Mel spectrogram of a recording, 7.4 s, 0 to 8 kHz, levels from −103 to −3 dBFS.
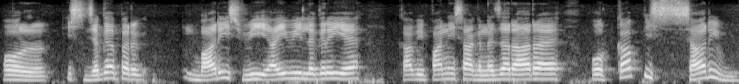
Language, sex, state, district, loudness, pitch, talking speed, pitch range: Hindi, male, Rajasthan, Bikaner, -15 LUFS, 180 Hz, 180 wpm, 165-195 Hz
